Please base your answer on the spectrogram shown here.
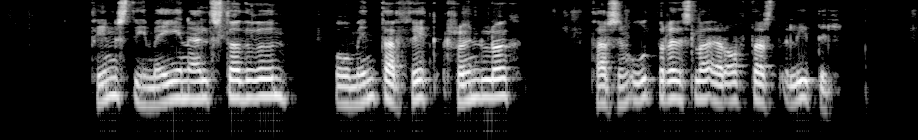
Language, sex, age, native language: Icelandic, male, 40-49, Icelandic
